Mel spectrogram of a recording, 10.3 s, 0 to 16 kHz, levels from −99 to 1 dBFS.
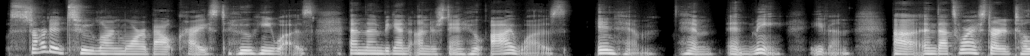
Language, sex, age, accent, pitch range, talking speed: English, female, 30-49, American, 170-205 Hz, 175 wpm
